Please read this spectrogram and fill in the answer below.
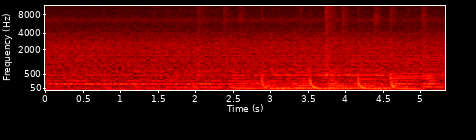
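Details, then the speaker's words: Riden RD6024 1500 W bench power supply after build, under light load: fan hum with steady tones, pitch dropping several times as the fans spool down; fan speed scales with load and temperature, normal control. "so there's a little bit of low load already I guess because I can hear the fans change and let's hit it immediately it's not as loud immediately as it was at the end so it might be load somewhat load related but also temperature related"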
